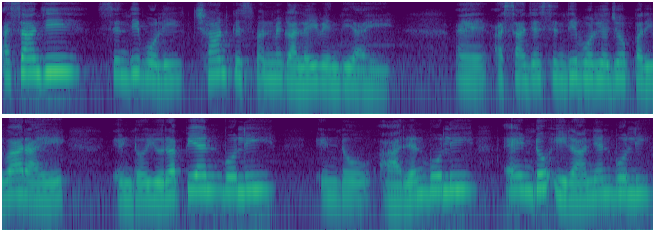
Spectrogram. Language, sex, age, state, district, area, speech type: Sindhi, female, 45-60, Maharashtra, Thane, urban, spontaneous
